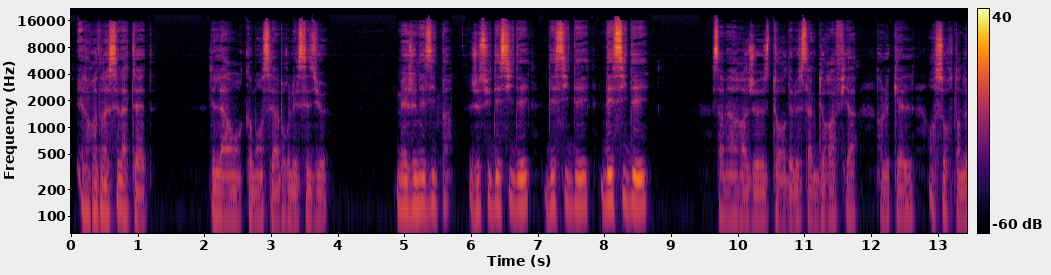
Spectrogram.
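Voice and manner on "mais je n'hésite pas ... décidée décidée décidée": rising, ending much louder on the last "décidée"; each "décidée" harder than the last; building resolve. Acted. Rage of a decided woman.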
